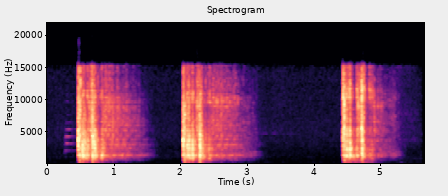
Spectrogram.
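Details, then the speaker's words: Yamaha XS1100 cafe racer after rewiring, starter motor lead reconnected for bump test; three short bursts, each engaging sharply then spinning down in about a second, starter engaging and turning freely, normal. "We have contact. Awesome. Okay. So, now we know that works."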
